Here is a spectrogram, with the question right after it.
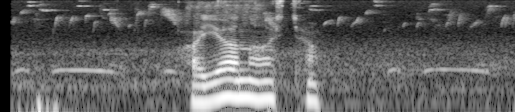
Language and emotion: Russian, sad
